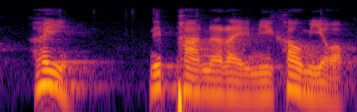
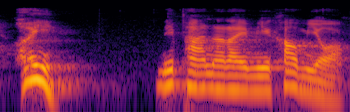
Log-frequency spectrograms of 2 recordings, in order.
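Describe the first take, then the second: First: Retold scolding, only the first word truly raised; snapped rebuke. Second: Higher-pitched retold rebuke held over the whole line; louder scolding. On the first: Old master monk scolds the meditating student, mild mock snap. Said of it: "โดนท่านตะคอกเอา". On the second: Monk scolds the student harder the second time, mock shout. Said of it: "คราวนี้ตวาดดังกว่าเก่า".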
